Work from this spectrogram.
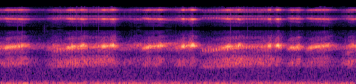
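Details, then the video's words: Night forest chorus of many frogs, with overlapping raspy croaks in two bands that pulse in uneven bursts roughly once a second, under a constant shrill high background tone. "Forest Ambiance With Frogs Ext Night, Multitude Of Frogs"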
